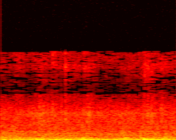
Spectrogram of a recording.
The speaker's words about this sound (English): Um, no, yeah, that's a train.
